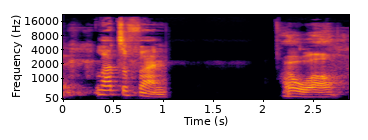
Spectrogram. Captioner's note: deep sigh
